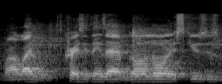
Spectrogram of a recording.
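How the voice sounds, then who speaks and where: A man's voice: mid-range voice, flat delivery, fairly quick, bright, forceful tone. A man giving a casual, rambling personal update to camera in an informal, self-reflective way. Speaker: vlogger. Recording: echoey room with faint hiss.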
